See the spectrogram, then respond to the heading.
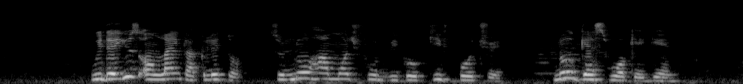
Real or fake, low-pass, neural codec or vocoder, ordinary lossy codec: real; 7.2 kHz; none; none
